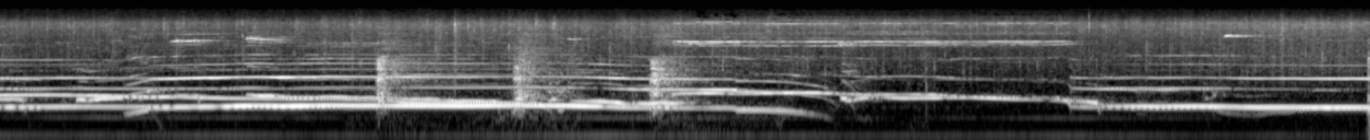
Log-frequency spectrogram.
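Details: Pack of wolves at Bays Mountain Park in a rainy chorus howl: sustained howls at several pitches, some dipping sharply then recovering, punctuated by a few short broken bursts before settling into steady tones.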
